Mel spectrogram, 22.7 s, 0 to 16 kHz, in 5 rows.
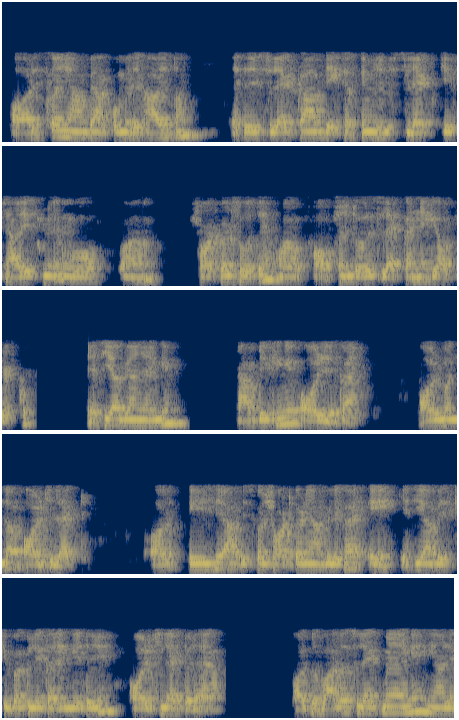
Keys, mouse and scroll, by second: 8.8-11.9 drag, 21.8-22.7 drag.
